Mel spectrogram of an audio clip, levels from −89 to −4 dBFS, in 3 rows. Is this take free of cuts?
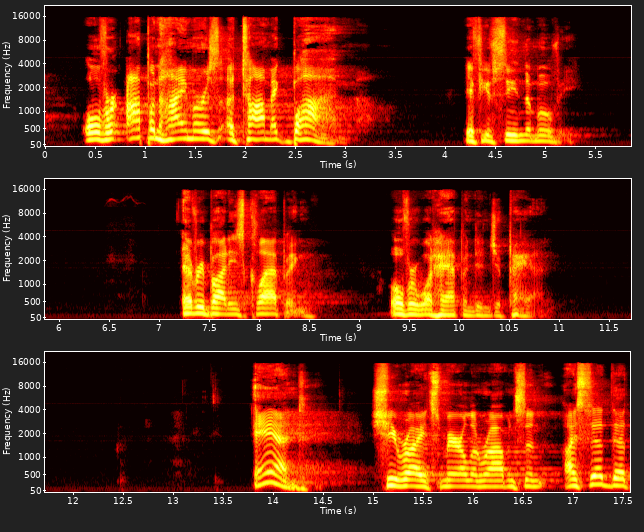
yes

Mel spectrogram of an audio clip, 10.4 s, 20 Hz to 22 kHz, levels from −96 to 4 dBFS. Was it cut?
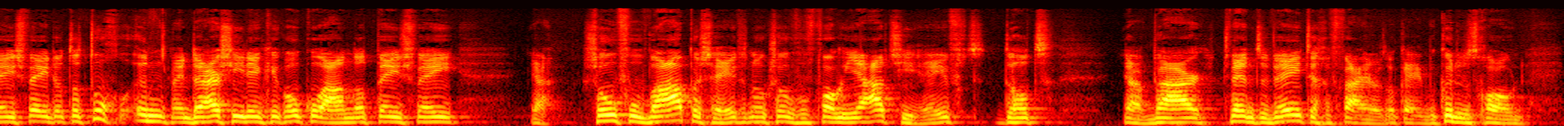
yes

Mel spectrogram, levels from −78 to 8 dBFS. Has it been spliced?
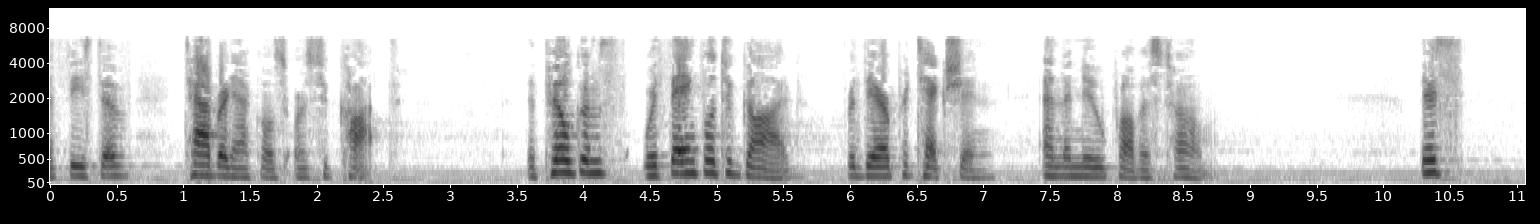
yes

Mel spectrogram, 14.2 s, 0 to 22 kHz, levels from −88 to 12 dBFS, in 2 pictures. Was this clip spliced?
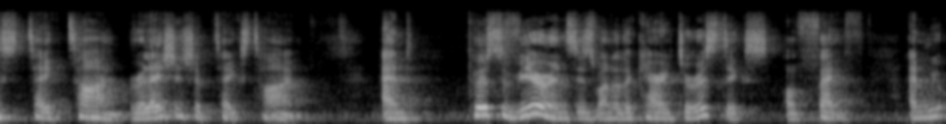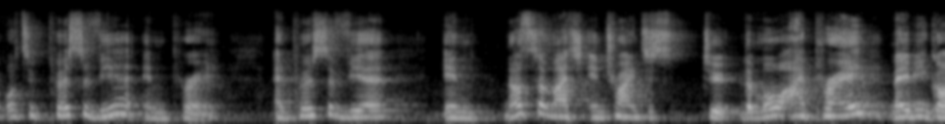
no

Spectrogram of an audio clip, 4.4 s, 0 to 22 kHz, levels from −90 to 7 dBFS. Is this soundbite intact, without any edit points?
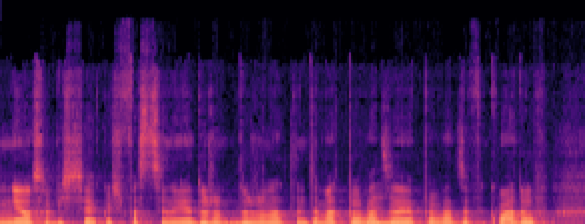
yes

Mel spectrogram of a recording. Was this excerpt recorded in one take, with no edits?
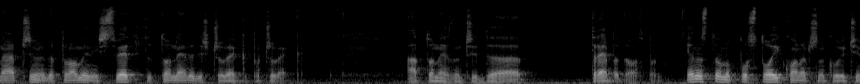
no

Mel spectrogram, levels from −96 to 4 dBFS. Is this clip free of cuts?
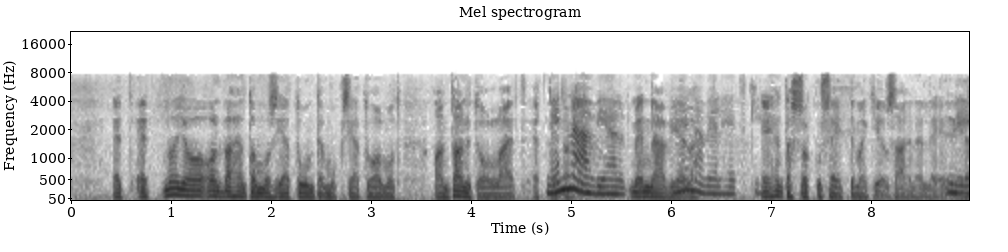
yes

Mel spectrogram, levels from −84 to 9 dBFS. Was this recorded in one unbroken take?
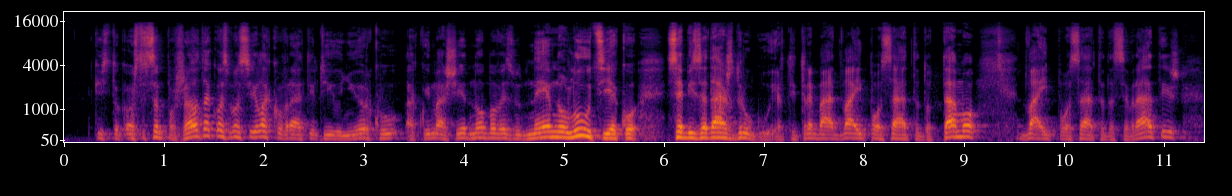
no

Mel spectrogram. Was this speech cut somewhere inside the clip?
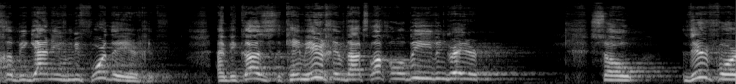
no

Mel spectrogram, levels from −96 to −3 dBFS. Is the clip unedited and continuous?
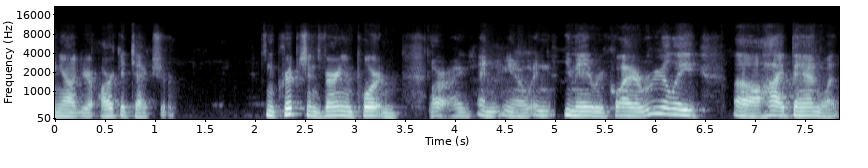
no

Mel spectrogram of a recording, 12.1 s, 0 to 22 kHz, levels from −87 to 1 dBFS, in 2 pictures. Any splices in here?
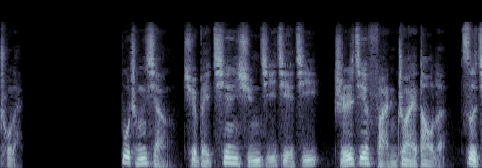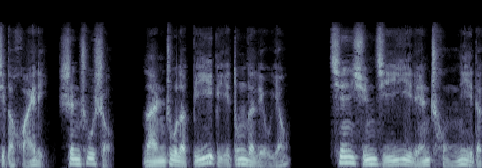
yes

